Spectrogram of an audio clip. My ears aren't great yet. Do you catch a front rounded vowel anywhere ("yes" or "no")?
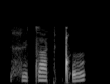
yes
